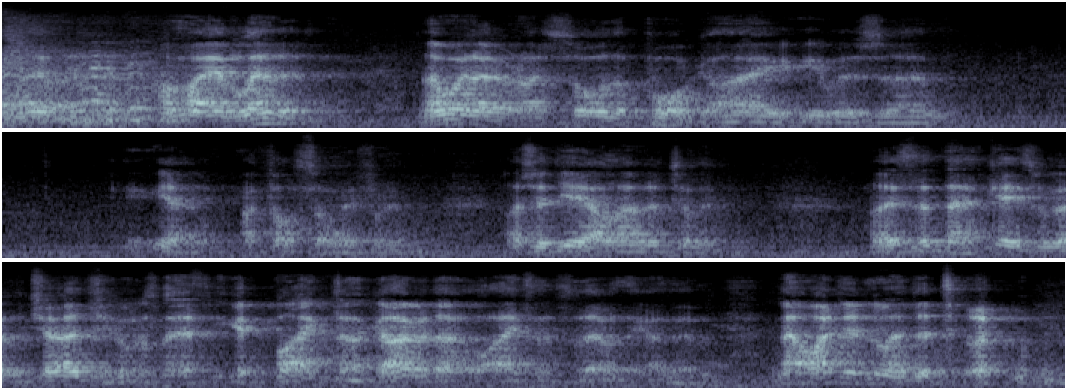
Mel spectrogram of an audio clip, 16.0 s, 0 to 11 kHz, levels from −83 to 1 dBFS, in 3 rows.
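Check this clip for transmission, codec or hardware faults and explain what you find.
No transmission, codec or hardware faults.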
